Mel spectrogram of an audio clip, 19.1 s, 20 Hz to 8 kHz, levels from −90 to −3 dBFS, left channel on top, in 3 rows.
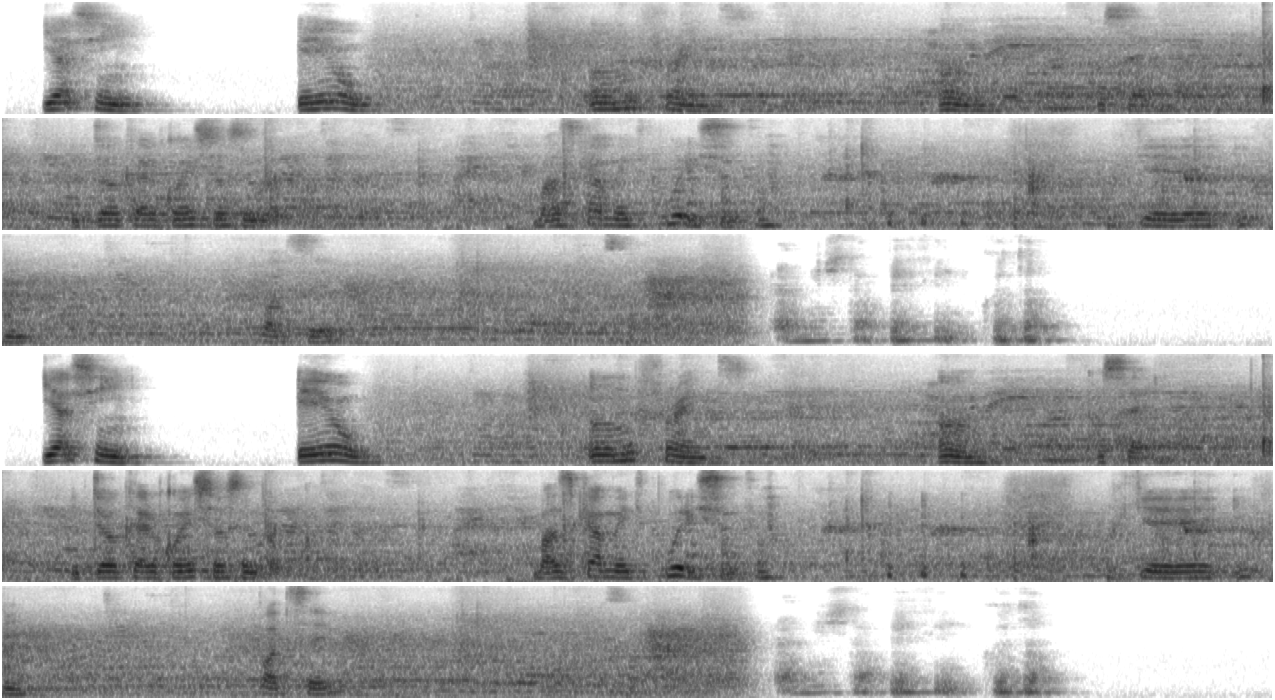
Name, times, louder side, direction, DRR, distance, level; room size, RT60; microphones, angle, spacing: voice 1, 0.2-0.7 1.5-1.9 2.9-3.7 4.7-5.0 5.4-5.9 6.7-8.0 9.0-10.2 11.3-12.9 13.2-13.3 14.0-14.4, right 3 dB, 80° right, 0.9 m, -24 dB
sound 1, 1.8-16.4, right 1 dB, 10° right, 1.1 m, -30 dB
voice 2, 15.5-15.9 16.5-17.9, equal, 35° left, 3.7 m, -38 dB
8.6 x 5.3 x 3.6 m
head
